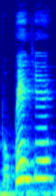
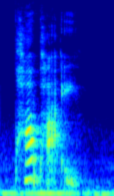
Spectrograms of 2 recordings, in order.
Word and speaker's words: Popeye: Well, I'm afraid to tell you it's not Popeye, it's Popeye. I know. Of course, in English, when you see pop and then I, it's Popeye, Popeye.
